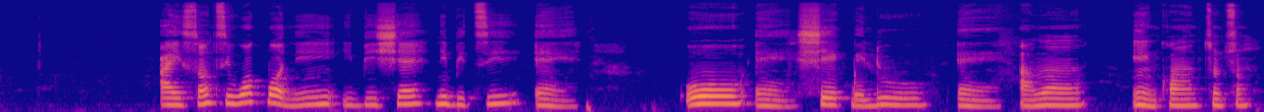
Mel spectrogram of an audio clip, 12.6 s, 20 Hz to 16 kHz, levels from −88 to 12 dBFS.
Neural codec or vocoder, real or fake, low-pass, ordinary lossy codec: none; real; 14.4 kHz; none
